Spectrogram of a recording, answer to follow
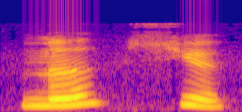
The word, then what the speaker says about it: monsieur: Attention, le nom monsieur se prononce monsieur. On l'écrit M-O-N-S-I-E-U-R, mais on le lit monsieur.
